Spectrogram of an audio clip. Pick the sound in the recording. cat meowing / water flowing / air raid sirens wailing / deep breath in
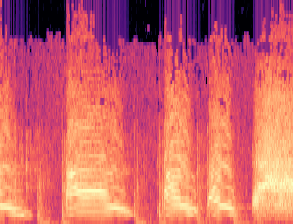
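cat meowing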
